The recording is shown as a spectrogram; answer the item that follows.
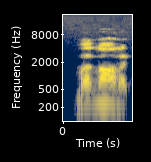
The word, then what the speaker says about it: Mnemonic: Sonic Boom. Mnemonic Boom. The M&N. Oh, what?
